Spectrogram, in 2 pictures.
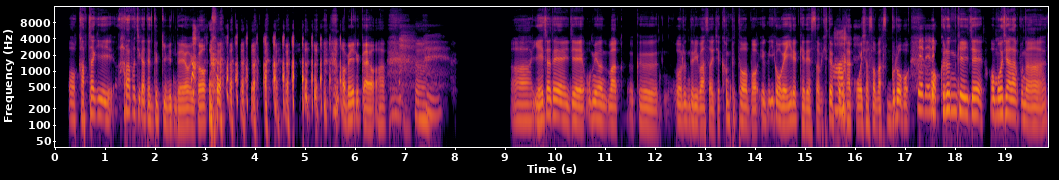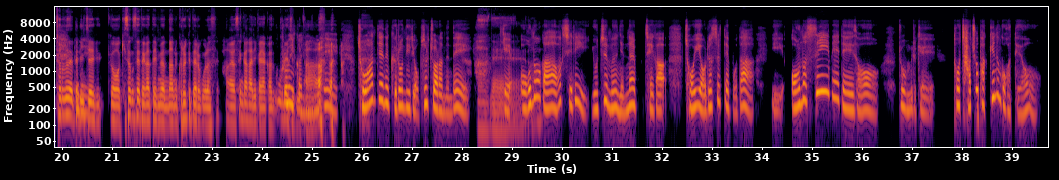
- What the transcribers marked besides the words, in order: laugh; laugh; laughing while speaking: "아. 네네네"; laugh
- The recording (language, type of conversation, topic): Korean, podcast, 언어 사용에서 세대 차이를 느낀 적이 있나요?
